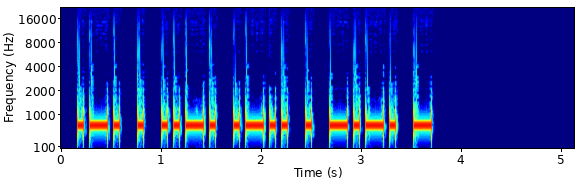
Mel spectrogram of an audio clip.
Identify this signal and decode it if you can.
Morse code, heard as a keyed tone, about 20 wpm, 700 Hz. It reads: REFLECT
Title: Seven Letter Words - 20wpm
